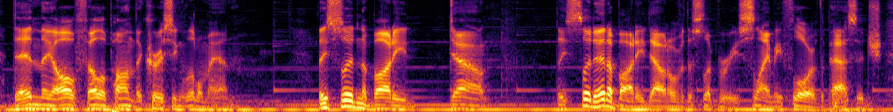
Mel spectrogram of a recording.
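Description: A man calmly reading a classic short story aloud as narrator. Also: deep voice, moderate pace, soft background music. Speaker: story reader.

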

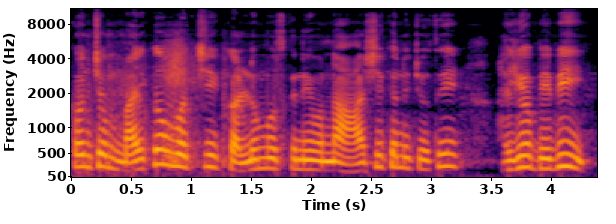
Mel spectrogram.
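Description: A woman narrating a serialized love story with a steady storytelling delivery. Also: mid-range voice, moderate pace.

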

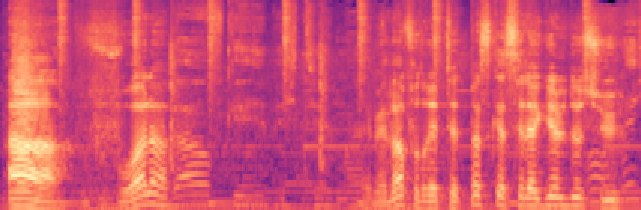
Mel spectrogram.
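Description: A young gaming YouTuber with a medium-pitched voice talks rapid-fire, giving casual, chatty gameplay commentary. He bursts into excited shouts and laughs, with faint music behind him.

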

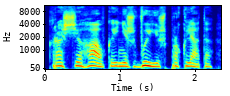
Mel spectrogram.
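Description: A woman reading aloud and voicing a kind-hearted young village man with a soft, pleading way of talking that flares into curses. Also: on the low side, measured pace, no room sound, studio quality. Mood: angry. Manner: tender and pleading, flaring into curses.

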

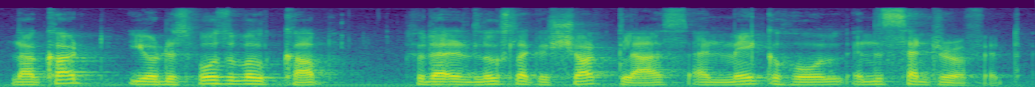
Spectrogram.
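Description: A man's voice: mid-range voice, brisk. Man talking into a handheld voice recorder. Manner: relaxed and chatty, with frequent "uh" fillers. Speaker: craft tutorial host. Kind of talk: casual step-by-step how-to instructions.

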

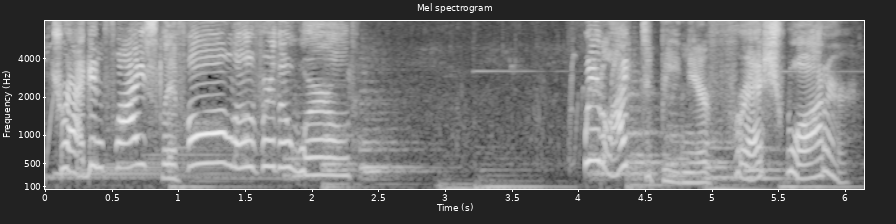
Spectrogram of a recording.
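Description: A woman voicing a friendly dragonfly who explains things simply and deliberately in a children's educational cartoon. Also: very high-pitched, very animated, music in the background, heavily acted. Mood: friendly, informative. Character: bright, friendly, high-voiced dragonfly.

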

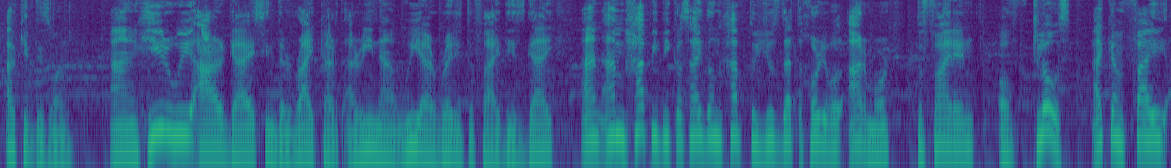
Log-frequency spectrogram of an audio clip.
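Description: A young man with a high, very animated voice commentates on gameplay. He is exuberant and exclamatory, speaking close to a desk mic while music plays behind him. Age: young adult. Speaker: gaming streamer. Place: indoor gaming room. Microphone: desk microphone close to mouth.

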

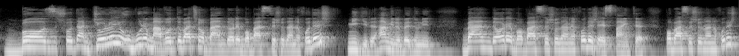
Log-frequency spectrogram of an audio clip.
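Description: A male teacher giving a live online biology lesson, asking students questions and praising their answers. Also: a little high. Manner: lively, asks students questions, bursts of praise. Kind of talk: live online class lecture.

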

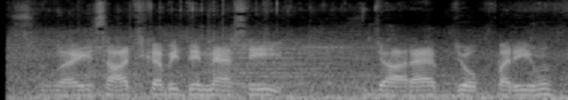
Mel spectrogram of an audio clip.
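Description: A man's voice: on the high side, little pitch movement, a little slow, low-quality recording. A young man in his twenties vlogging to a phone held at arm's length, chatting casually and upbeat on a city street and in a gym, laughing easily with friends. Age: 20s. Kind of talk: casual vlog chat to camera. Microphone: phone camera held at arm's length. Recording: loud background music over the voice.

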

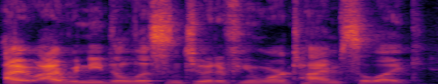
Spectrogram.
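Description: Male reaction streamer, medium pitch, casual and rambling commentary delivered off the cuff. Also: completely flat delivery, rapid-fire, a bit bright.

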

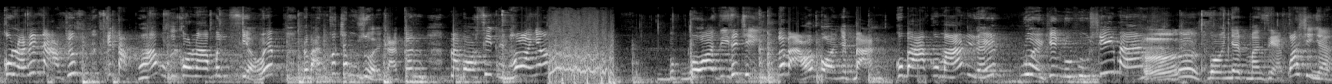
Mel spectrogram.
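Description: A woman performing all the parts of a comedy skit with quick, teasing banter. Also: very high-pitched, very animated, reverberant. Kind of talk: comedy skit role-play. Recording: music playing clearly behind.

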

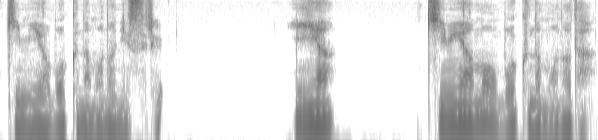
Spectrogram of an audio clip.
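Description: A man playing a possessive, lovesick young man in an ASMR role-play, speaking softly and close to the mic with quiet, obsessive menace. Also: low-pitched, steady tone, moderate pace, husky, dry recording, phone-quality sound. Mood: menacing, possessive. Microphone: close ASMR microphone in a dry space.

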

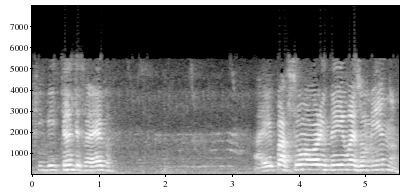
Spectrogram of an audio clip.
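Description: A man telling a comic story as a clown, animated and full of exaggerated exclamations and sound effects. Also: sits high, normal speed. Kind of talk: comic storytelling duo routine. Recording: distant, dull mic with faint noise.

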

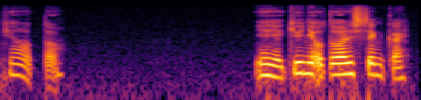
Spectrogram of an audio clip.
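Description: A young woman in her twenties hosting a casual livestream, chatting with viewers, laughing often and breaking into loud excited bursts. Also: medium pitch, moderate pace, no echo. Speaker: idol livestream host. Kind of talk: casual livestream chat reading comments.

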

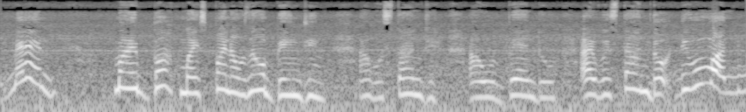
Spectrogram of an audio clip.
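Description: Brief: young woman, worn out after work, lively storytelling vlog, phone mic outdoors with clear street noise. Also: a little high. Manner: tired, animated storytelling with laughs and exclamations. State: tired. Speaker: vlogger. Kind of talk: casual vlog chat. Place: outdoors in a parking lot beside a factory building. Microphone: phone at arm's length.

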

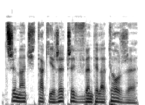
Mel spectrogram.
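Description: A man voicing a calm, ironic retired detective in his later years, talking in a low, measured, quietly commanding way in an audiobook. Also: no room sound, studio quality, natural voice.

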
